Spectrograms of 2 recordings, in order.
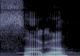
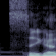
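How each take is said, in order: First: The word is pronounced to sound like Saga. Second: The word is pronounced to sound like Sega. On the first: It is the way it is supposed to be said. "everybody knows it's supposed to be Saga" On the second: It is the American way of saying it. "how do you not pronounce it like Sega? ... it feels like the American way"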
